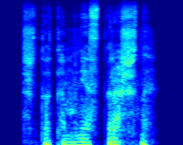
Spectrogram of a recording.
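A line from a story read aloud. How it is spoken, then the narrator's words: Quiet, uneasy. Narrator (Russian): тихо сказала Надя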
